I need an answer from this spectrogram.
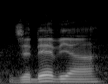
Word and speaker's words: Jadeveon: so go ahead and say it right now jedevian clowning congratulations i won in south carolina's mr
